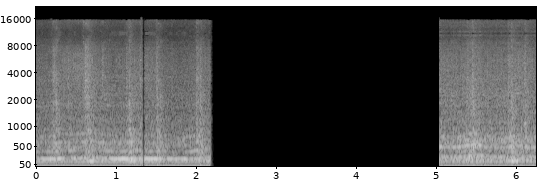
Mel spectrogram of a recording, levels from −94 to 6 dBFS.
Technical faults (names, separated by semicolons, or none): damaged data in a compressed stream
